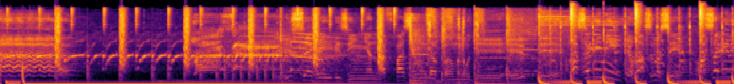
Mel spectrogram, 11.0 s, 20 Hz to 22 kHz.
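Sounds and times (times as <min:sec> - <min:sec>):
booming bass from a heavy bass sound system: 0:00.0 - 0:10.9
warbling pickup truck alarm set off by a heavy bass sound system: 0:00.1 - 0:06.2
speech: 0:06.0 - 0:10.9.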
